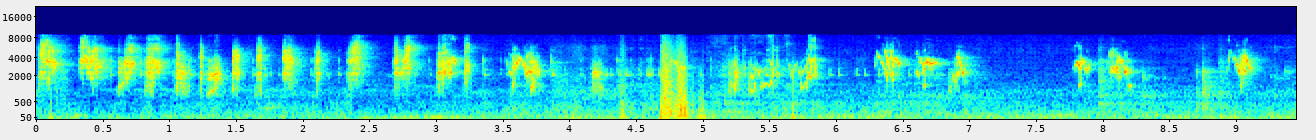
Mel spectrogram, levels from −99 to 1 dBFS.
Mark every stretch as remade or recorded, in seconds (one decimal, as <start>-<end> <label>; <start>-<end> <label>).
0.0-0.5 recorded; 0.5-1.3 remade; 1.3-6.4 recorded; 6.4-7.8 remade; 7.8-8.6 recorded; 8.6-9.5 remade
